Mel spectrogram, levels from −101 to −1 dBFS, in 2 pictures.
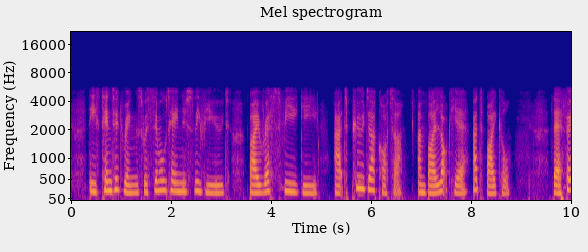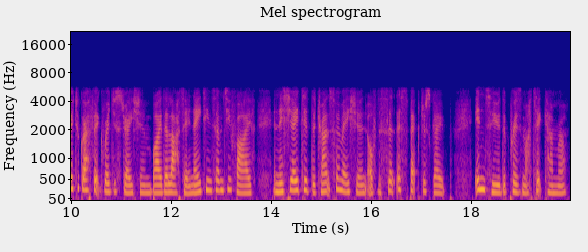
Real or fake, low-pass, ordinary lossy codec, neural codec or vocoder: real; 5.4 kHz; Opus, 24 kbps; none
